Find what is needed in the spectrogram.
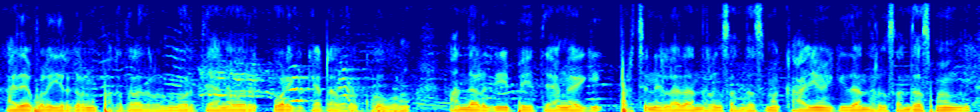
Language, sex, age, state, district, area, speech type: Tamil, male, 45-60, Tamil Nadu, Tiruvannamalai, rural, spontaneous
